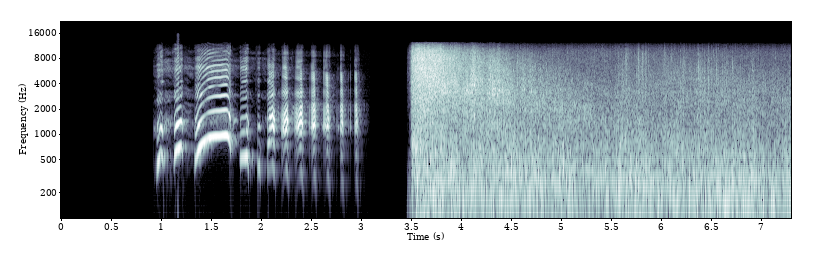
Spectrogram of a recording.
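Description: A run of high, pitched laugh-like notes that rise and fall and repeat faster as they fade. About three and a half seconds in, a sudden loud explosion sound effect breaks into a long rumble that slowly dies away.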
